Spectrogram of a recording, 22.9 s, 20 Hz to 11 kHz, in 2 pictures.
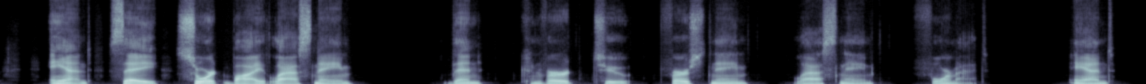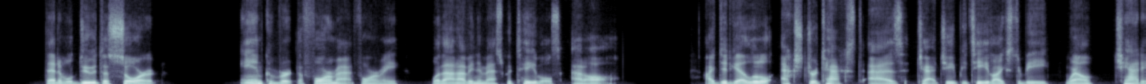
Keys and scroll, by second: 1.3-9.9 typing, 10.0 Return.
